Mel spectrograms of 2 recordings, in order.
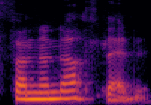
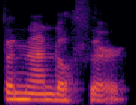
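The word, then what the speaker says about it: Thanadelthur: and in networking is there's a couple ways to say her name depending on where you're from. Thanandalthid is how I know to say her name, but others know her as Thanandalthir.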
